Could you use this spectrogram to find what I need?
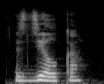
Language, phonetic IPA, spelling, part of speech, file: Russian, [ˈzʲdʲeɫkə], сделка, noun, Ru-сделка.ogg
- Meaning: 1. deal, bargain 2. transaction (the act of conducting or carrying out business, negotiations, plans, etc.)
